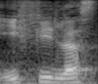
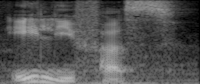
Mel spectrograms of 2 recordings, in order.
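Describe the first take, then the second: First: The second syllable is 'phi', the third 'las'. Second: The second syllable is 'li', the third 'phas'. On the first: The speaker calls it wrong. "Der heißt nicht Ephilas" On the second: The speaker calls it right. "der heißt Eliphas"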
